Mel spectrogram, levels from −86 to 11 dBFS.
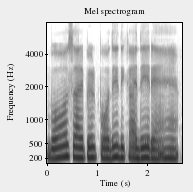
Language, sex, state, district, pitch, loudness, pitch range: Hindi, female, Jharkhand, Palamu, 205 Hz, -11 LUFS, 195-215 Hz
